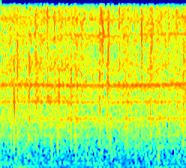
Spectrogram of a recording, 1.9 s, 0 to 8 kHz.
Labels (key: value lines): label: anthrophony, boat engine
recorder: SoundTrap 300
